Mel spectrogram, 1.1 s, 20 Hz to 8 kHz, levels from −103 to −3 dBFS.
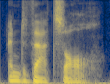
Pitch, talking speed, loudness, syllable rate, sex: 85 Hz, 165 wpm, -19 LUFS, 3.2 syllables/s, male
